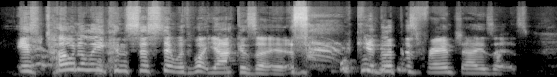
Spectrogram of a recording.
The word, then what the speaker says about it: Yakuza: we ever talked about the Yakuza franchise or Yakuza is the correct pronunciation I I've definitely heard of it I've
